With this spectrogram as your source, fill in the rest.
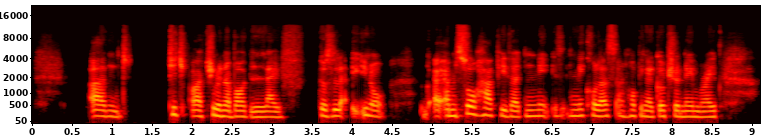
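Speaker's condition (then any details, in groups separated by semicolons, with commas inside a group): No condition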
